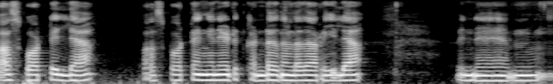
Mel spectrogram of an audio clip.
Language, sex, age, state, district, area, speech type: Malayalam, female, 60+, Kerala, Malappuram, rural, spontaneous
